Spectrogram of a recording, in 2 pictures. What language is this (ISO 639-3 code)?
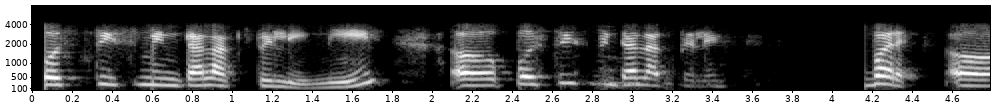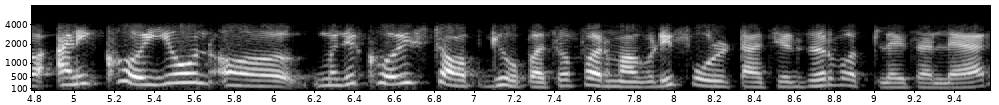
kok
